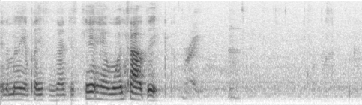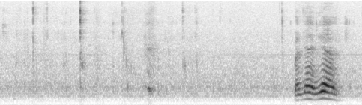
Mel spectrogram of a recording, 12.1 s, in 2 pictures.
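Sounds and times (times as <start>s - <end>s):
quiet chewing of noodles: 4.0s - 9.9s.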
